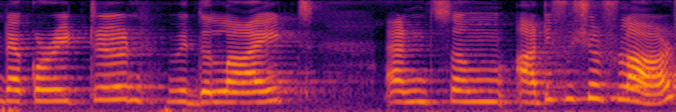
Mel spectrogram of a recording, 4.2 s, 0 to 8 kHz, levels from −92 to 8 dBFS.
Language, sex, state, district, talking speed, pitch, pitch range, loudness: English, female, Punjab, Kapurthala, 115 wpm, 295 Hz, 280-325 Hz, -20 LUFS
